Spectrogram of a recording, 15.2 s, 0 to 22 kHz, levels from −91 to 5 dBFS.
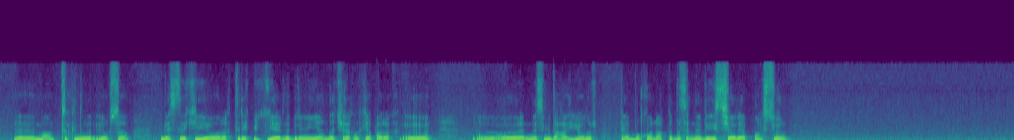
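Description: Throughout the recording, the microphone gain is likely set far too high, with a fast limiter or compressor clamping it down each time the speech gets loud and releasing it in the pauses. The result is gain pumping: the gain swings by around 15 dB, and the room noise sits about 40 dB below the speech. Loud and quiet passages sit unnaturally close in level, so the speech sounds squashed.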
